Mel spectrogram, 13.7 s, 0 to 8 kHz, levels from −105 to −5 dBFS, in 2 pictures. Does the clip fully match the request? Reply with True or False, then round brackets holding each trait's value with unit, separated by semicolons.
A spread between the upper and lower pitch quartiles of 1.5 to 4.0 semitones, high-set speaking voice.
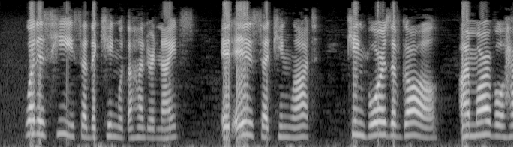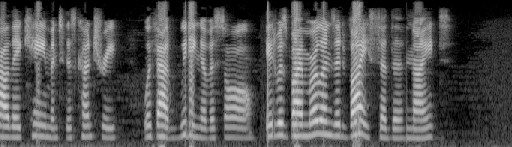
True (3.1 semitones; 220 Hz)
